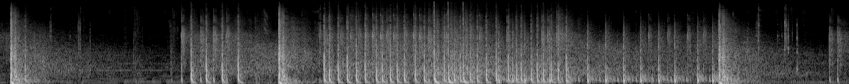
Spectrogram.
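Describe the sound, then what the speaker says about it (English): Rapid submachine-gun bursts from Type 100 SMGs crackle through a WW2 video game battle, with dense repeated volleys and sharp single shots, loud and close, plus occasional heavier bangs from grenades. "You hear the Type 100 SMGs firing off to the side here."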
